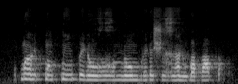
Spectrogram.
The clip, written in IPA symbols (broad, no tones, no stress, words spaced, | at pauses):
ɓõɽɨk͡põ k͡pĩpe ɽõɣoɣom ɽõ bɘɽɘʃɘ ɣãɡ͡bɑpɑp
